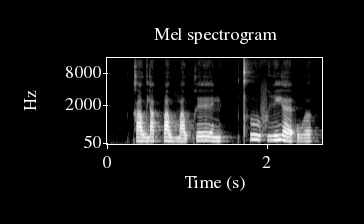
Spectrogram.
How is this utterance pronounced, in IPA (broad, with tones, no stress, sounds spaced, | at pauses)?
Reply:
k a˩ w j a˧˩ k̚ p a˧˩ w m a˩ w k eː˥˨ n | t̪ʰ ɯː˥˨ f iː˧˥ j ɛː˧˩ ʔ u˩ ə̯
